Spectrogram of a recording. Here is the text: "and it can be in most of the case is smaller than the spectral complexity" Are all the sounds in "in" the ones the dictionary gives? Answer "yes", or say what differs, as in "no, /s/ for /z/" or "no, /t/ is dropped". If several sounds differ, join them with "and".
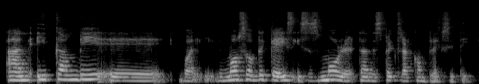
no, /l/ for /n/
